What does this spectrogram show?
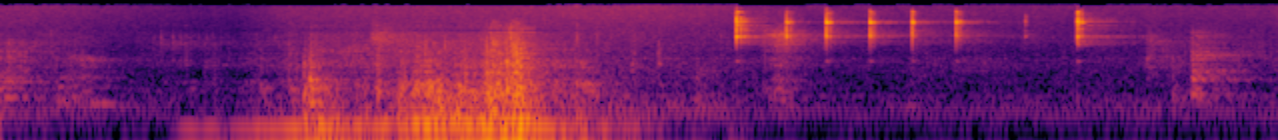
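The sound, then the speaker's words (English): A small metal container on the collar of Jake, a cat, is pried open: a low scraping rustle, then a quick run of seven or eight sharp, bright clicks and snaps, with one last faint tick after a pause. “See that collar around Jake's neck? It has a little container on it. Pry it open”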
